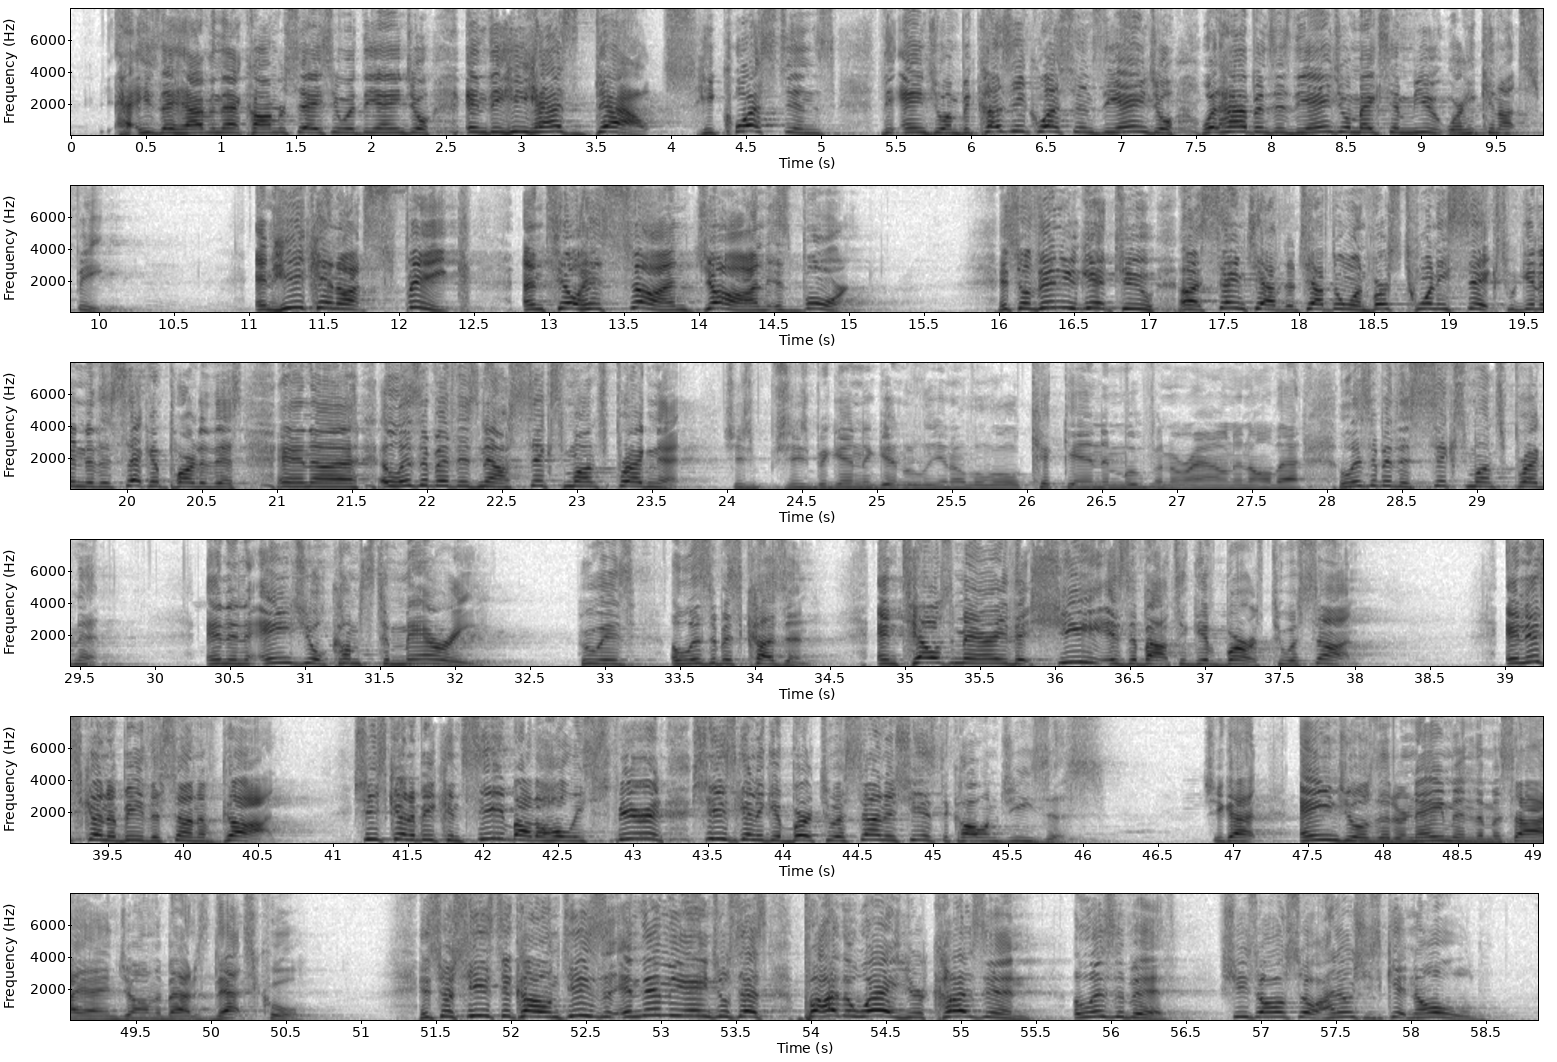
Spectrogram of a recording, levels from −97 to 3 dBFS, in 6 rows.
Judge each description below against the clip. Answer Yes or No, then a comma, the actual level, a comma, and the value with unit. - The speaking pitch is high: Yes, very high, 260 Hz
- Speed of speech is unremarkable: Yes, average, 190 wpm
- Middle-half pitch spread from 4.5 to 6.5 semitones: Yes, average, 4.8 semitones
